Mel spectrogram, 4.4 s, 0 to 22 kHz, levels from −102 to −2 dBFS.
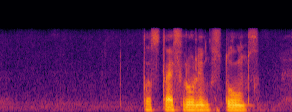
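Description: No technical faults occur anywhere in the speech, so there is nothing to place in time order.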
